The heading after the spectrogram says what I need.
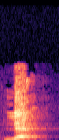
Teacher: Le herbe donne l'herbe. Donc le H, c'est comme si phonologiquement il n'était pas là, il autorise à ce que le E de l'article le s'efface. · Term: H muet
